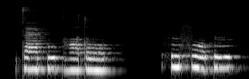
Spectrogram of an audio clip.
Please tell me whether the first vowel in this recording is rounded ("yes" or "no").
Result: no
